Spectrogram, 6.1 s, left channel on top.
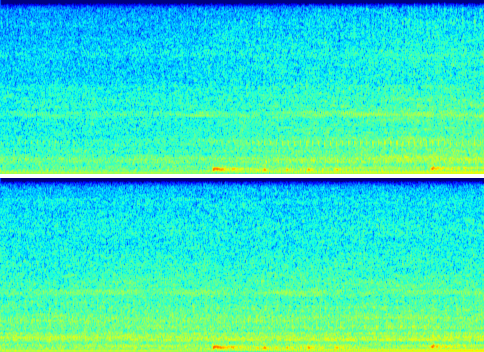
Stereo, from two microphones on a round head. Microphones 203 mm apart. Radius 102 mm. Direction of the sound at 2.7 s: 15° left (ahead or behind).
